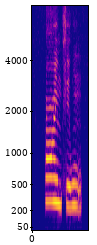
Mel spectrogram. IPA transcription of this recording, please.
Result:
ʕ ẽ m x e w ũ

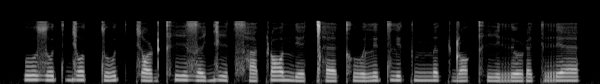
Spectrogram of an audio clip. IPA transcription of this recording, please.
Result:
u˦ z u˧ tʲ ɟ o˦ tː u˨˦ tʲ c ɔ˨ ɖ kʰ i˦ z ɘ˧ ɟ i˦˨ t͡sʰ a˨ k ɽ ɔ˦ nʲ e˨ ǀʰ ɛ˨ kʰ u˨ lʲ ɘ˦ tʲ lʲ ɨ˦ k nː ɘ˦ k ɖ ɔ˦ kʰ i˧ rʲ u˧ ɽ e˧ k rʲ ɛ˦

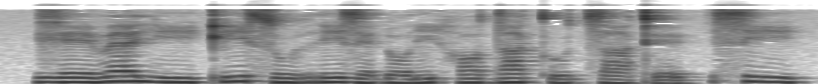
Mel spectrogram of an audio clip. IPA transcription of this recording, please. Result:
ɣ e˨ β ɛ˦ j iː˨ kʼ i˦ s u˨ r i˦ z ɪ˨ ɗ o˨ ɾ ĩ˦ h ɔ˦ d a˦ kʼ u˨ t͡s a˨ kʼ ɪ˨ | s i˦˨

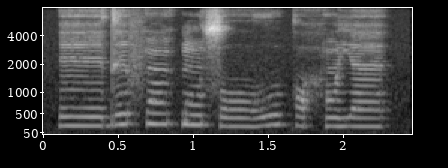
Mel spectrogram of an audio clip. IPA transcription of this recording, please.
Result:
eː˨ d e˦ f ɔ̃˦ k͡p ũ˧ s oː˨ ɣ u˦ k ɔ˨ h ɔ̃˧ j ɛ˧

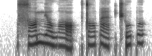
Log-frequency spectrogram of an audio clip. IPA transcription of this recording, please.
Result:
s ɒ mʲ ɒ w ɒ | t ɔ p æ | t͡ʃʼ u p ʊ

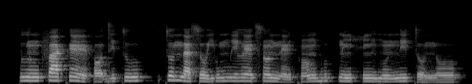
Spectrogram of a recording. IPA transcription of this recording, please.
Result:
l ũ˧ f a˦ k ɛ̃˦˨ | ɔ˨ d i˧ t u˦ | t o˧ n a˨ s o˨ j u˧ m i˧ l ɛ̃˧ s ɔ̃˧ n ɛ̃˨ k ɔ̃˨˦ ɡ͡b u˧ k͡p ĩ˧ h ĩ˧ ɡ ũ˧ n i˧ t o˨ n o˧

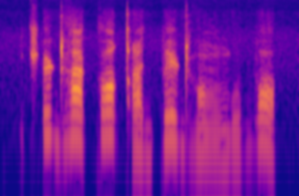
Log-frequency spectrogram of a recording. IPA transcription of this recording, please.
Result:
t͡ʃʼ ɯ˥˩ ɖʱ a˥˩ k ɔ˥˩ qʼ i˨˩ d p e˥˩ ɖʱ ɔ̃˨˩ ŋ͡m u˩˧ b ɔ˥˩

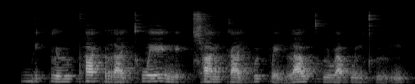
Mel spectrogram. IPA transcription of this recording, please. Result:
b i˦˥ t̚ p l ɯː˦˥ pʰ a˥˩ k̚ r a˧ j kʰ w eː˥˩ ŋ e˨˩ k̚ t͡ɕʰ a˧ ŋ k a˧ j p ɯ˥˩ k̚ w e˩˦ n l a˥˩ w kʰ l u˧ a̯ f u˧ n kʰ ɯ˩˦ ŋ

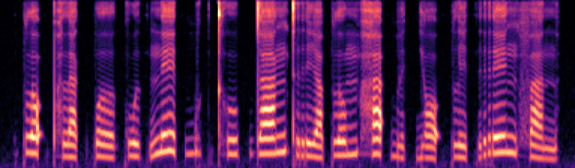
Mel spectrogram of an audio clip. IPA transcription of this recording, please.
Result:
p l ɔ˦˥ ʔ pʰ l a˨˩ k̚ p ɤː˨˩ k w ɯ˨˩ k̚ n eː˥˩ t̚ b ɯ˦˥ k̚ tʰ uː˦˥ p̚ d a˦˥ ŋ t r i˨˩ a̯ p l o˦˥ m h a˥˩ ʔ b e˨˩ k̚ j ɔ˨˩ ʔ p l i˨˩ t̚ r eː˥˩ ŋ f a˧ n

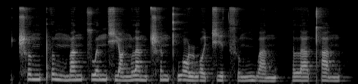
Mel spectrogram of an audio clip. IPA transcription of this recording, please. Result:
ʈ͡ʂʰ ɤ˦ ŋ pʰ ɤ˥˨ ŋ m a˦ n t͡s w ə˦ n ɕ j ɑ˨˦ ŋ l a˥˨ n ʈ͡ʂʰ ə˦ n t̪ʰ w ɔ˥˨ ɻ w ɔ˨˦ t͡ɕ i˨˦ t͡sʰ ʊ˨˦ ŋ m w a˨˩ n | l ä˨˦ t̪ʰ a˨˩ n

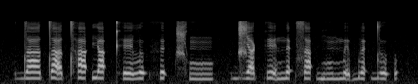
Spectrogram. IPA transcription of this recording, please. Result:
d ä˦ t ä̰˦˨ tʰ ä˦ ʔ j ä˦ ʔ kʰ e˨ l ʊ˦ ʔ θ ɪ˦ ʔ t͡ɕʰ ũ˨ | d͡ʑ ä̰˦˨ k ḛ˦˨ n ɛ˦ ʔ sʰ ä˦ ʔ ɡ ũ˨ m ḛ˦˨ b ɛ˦ ʔ d ʊ˦ ʔ

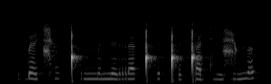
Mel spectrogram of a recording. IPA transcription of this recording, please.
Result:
ɓ ɛ t͡ɕʰ æ̤ ǃʰ ə ŋ͡m ɪ n ɪ r æ ǃʰ ɪ ǃʼ ɪ ǃ æ tʲ ɛ̤ ɕ ʊ ŋ ə

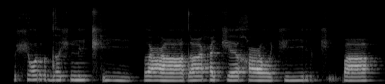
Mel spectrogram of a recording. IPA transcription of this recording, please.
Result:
ʃ ɔ r d ʌː ʃ n i t͡ʃʼ iː | ʌ ʕ ɑː dˤ ʌː ɪ̯ ħ i t͡ʃ ɛː χ ʕ ɔː t͡ʃ iː r t͡ʃ ḭ p ɑː

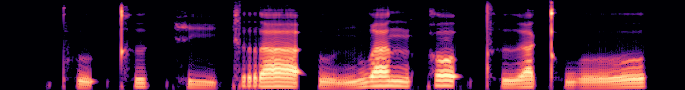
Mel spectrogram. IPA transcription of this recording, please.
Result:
pʰ u˨˩ ʔ kʰ ɯ˦˥ k̚ h iː˨˩ k r aː˥˩ ʔ u˩˦ n w a˥˩ n k ɔ˥˩ ʔ tʰ ɯ˦˥ a̯ kʰ w oː˦˥

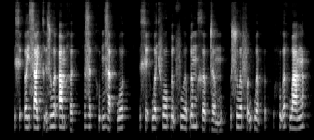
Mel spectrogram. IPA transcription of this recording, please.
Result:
x ḛ˧˨ ʔ ə˧ j s a˨˦ j k ɨ̰˧˨ z u˧ ə̯ ʔ a˧ m h ə˨˩ t̚ | z ə˦˥ t̚ h ṵ˧˥ n z a˨˩ t̚ h w o˦˥ t̚ | x ḛ˧˨ h w ə̰˧˨ j f o˧ ɓ ə̰˧˨ w f ṳ˨˩ ə̯ ɓ ə˧ m x əː˨˩ p̚ z ə˧˩˨ m | s u˨˦ ə̯ f ə̰˧˥ w h w ə̰˧˨ m ʔ | h ṵ˧˥ ə̯ h w a˨˦ ŋ

